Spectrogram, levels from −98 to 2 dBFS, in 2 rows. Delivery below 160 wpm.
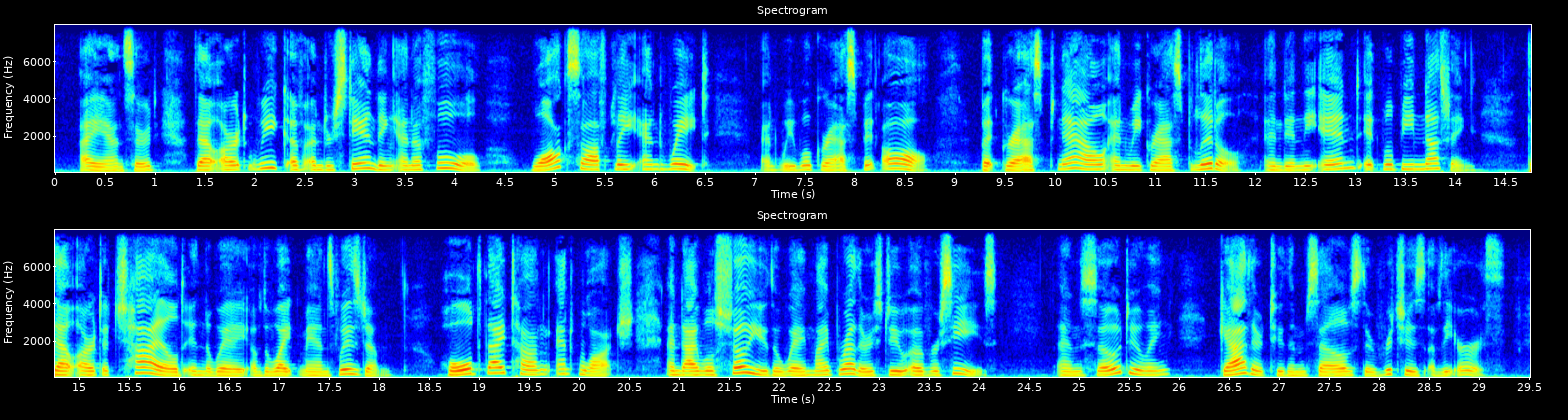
Yes: average, 150 wpm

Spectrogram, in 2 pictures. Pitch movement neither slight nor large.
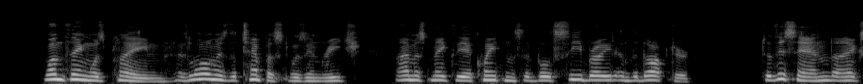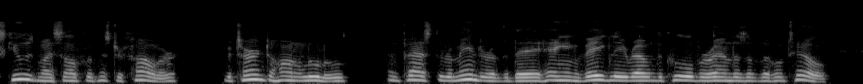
Yes: average, 3.2 semitones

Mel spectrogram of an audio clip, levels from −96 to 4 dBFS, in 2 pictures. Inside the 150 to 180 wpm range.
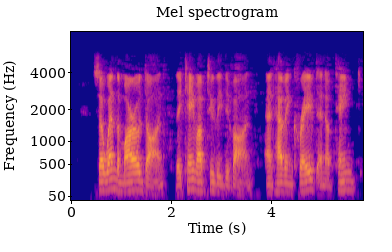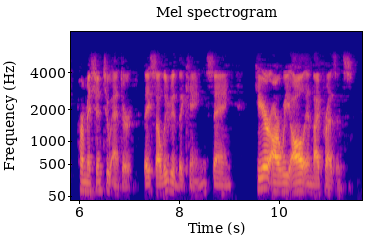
Yes: average, 160 wpm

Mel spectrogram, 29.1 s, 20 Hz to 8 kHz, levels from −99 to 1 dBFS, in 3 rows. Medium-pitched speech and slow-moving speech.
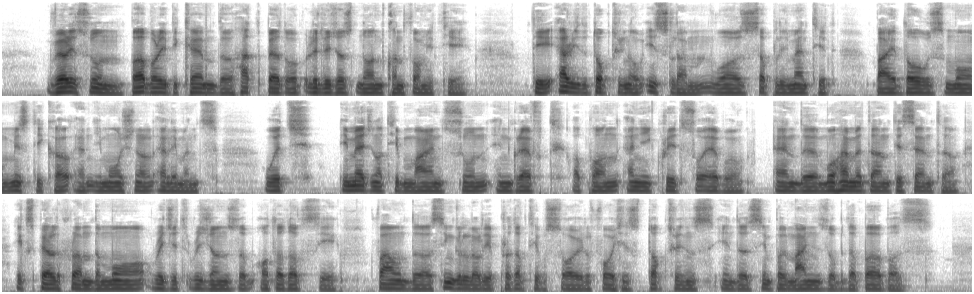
No: very low, 90 Hz; slow, 120 wpm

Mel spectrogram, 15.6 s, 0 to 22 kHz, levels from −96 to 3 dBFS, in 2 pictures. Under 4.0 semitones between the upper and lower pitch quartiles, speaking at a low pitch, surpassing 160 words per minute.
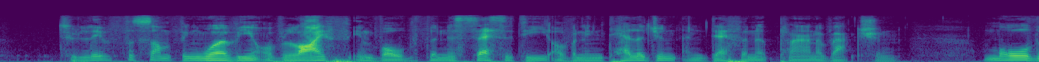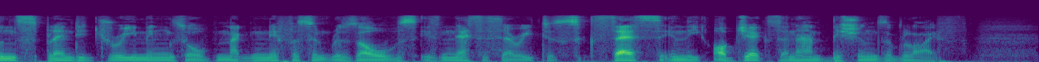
No: average, 3.2 semitones; very low, 95 Hz; average, 140 wpm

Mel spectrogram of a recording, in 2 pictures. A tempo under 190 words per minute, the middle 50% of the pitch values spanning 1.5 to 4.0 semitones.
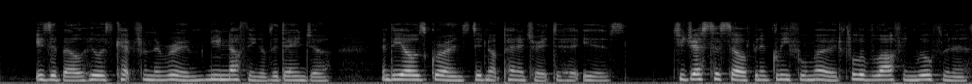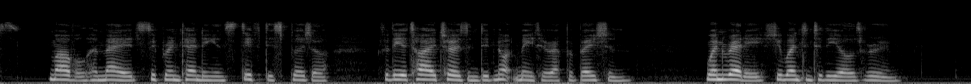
Yes: average, 175 wpm; narrow, 2.6 semitones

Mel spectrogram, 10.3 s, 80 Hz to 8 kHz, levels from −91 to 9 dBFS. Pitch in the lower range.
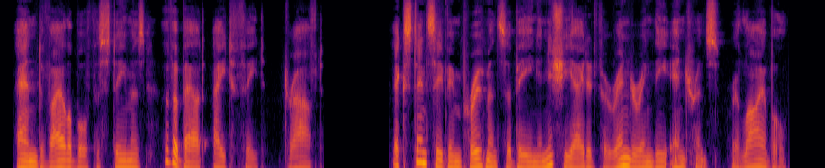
Yes: low, 105 Hz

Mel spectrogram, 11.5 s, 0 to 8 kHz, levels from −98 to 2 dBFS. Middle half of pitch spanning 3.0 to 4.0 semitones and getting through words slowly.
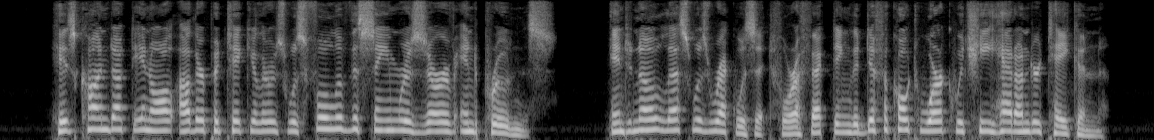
No: average, 3.5 semitones; average, 145 wpm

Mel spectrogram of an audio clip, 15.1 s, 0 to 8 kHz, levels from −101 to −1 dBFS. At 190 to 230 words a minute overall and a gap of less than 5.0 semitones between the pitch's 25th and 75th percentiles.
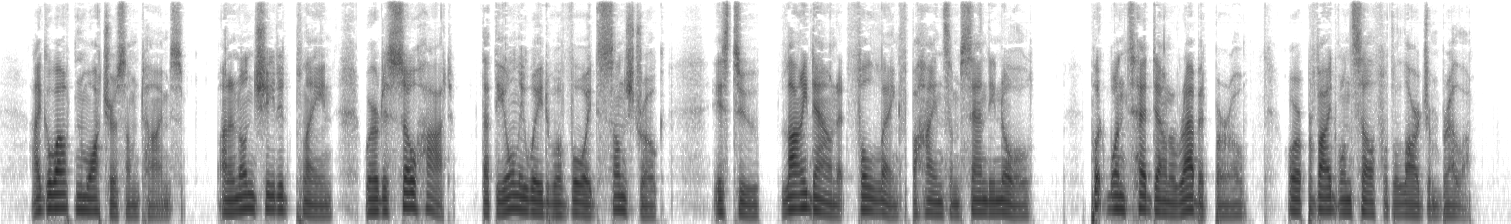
No: average, 195 wpm; wide, 5.4 semitones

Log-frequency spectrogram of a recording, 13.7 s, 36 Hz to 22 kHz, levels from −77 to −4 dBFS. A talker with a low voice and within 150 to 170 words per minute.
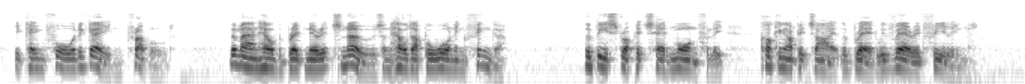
Yes: low, 125 Hz; average, 155 wpm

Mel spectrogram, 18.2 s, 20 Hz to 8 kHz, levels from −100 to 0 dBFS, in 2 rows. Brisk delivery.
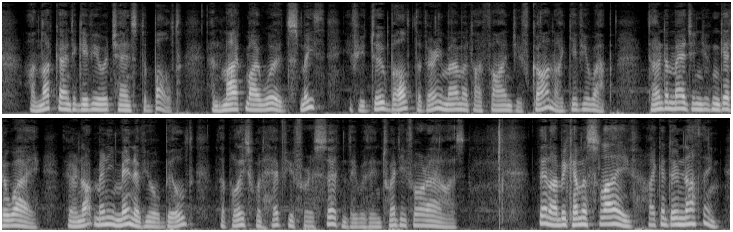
Yes: fast, 215 wpm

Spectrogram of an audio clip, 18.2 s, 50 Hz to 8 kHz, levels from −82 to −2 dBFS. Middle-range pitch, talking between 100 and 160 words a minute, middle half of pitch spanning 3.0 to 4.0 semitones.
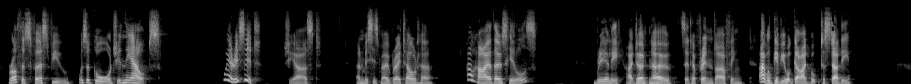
No: medium, 175 Hz; slow, 135 wpm; average, 4.5 semitones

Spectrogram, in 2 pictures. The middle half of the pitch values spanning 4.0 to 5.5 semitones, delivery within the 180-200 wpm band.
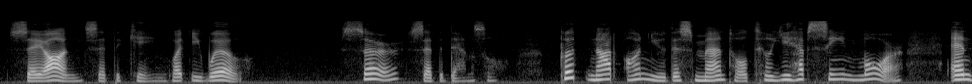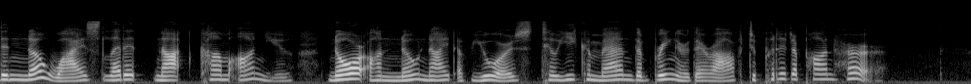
No: average, 4.6 semitones; average, 155 wpm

